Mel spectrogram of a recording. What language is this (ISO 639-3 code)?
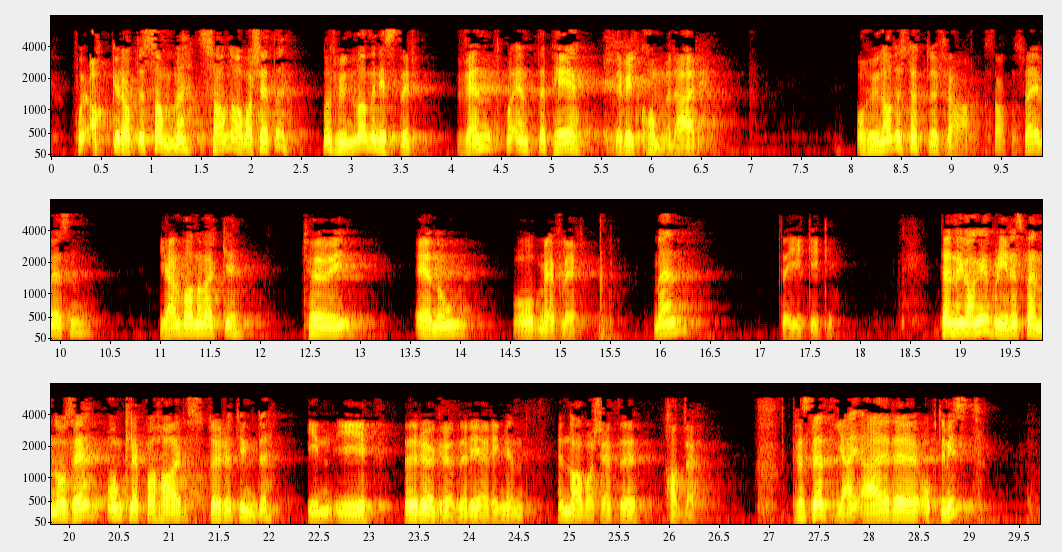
nob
